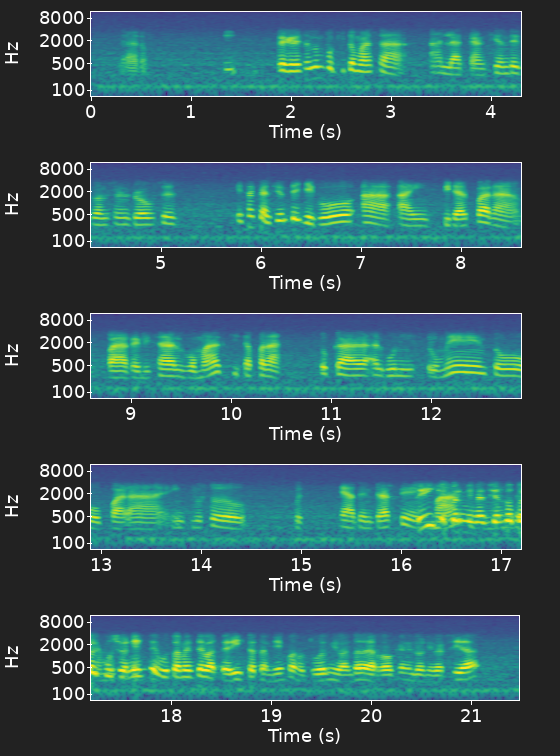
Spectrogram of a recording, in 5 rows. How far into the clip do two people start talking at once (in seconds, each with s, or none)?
16.1 s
